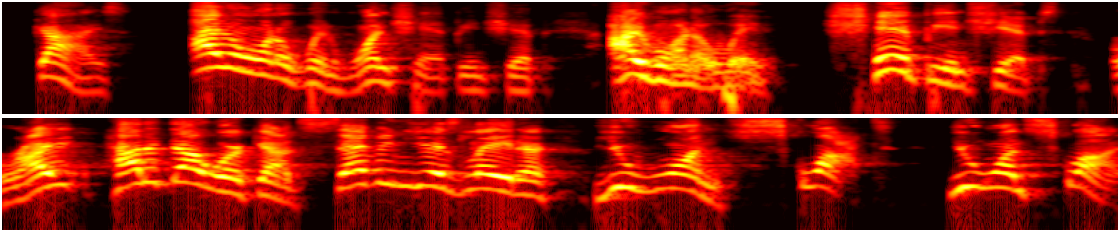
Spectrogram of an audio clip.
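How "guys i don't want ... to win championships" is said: very smug, boastful pronouncement. Retelling what Cashman said to everybody: imitating Cashman's smug tone. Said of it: "he said to everybody very smugly".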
